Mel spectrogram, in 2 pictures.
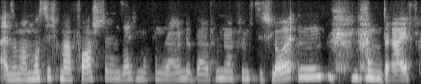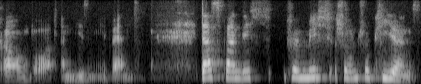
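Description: Her voice is high-pitched for a woman and swings widely in loudness. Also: ordinary pitch variation, moderate pace. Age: 20s. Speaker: blogger and doctoral law student. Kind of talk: interview conversation.

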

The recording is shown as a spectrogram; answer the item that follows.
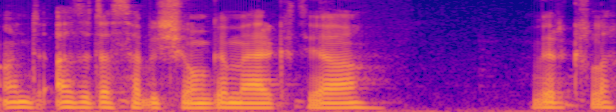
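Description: A woman with a Swiss German accent. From Switzerland. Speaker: social care worker and podcast guest. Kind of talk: casual interview chat. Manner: hesitant, many filler sounds.

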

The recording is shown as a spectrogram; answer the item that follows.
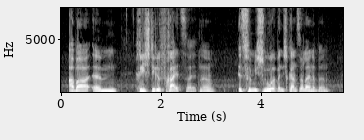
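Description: A man's medium pitch with very wide swings, at a fairly slow pace. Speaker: podcast co-host. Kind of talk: casual chat. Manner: loud; animated.

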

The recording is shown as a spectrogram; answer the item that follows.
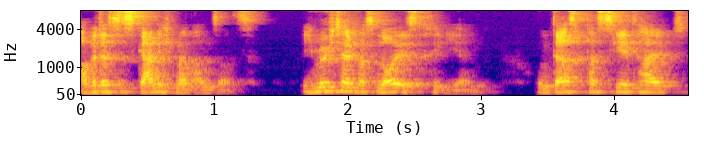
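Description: A man talks at a moderate pace and medium pitch with ordinary pitch variation. His tone is dark and mellow, and somewhat breathy. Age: 30s. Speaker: online t-shirt seller, entrepreneur. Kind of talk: interview. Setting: in person at his home.

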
